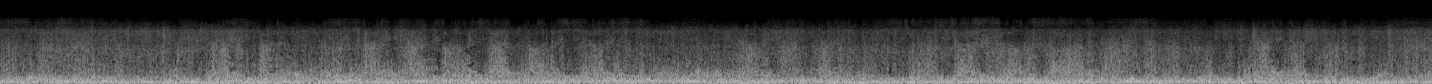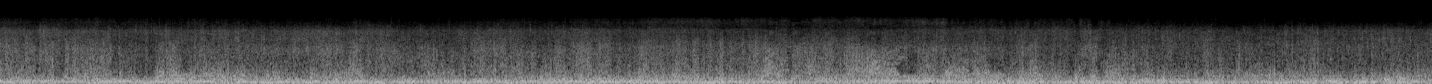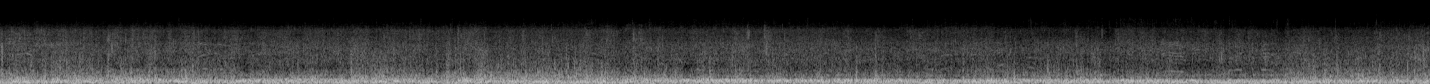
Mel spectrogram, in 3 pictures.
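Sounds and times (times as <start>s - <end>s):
water rushing along hulls: 0.0s - 42.9s
wind buffeting microphone: 0.0s - 42.9s.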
